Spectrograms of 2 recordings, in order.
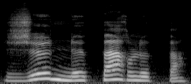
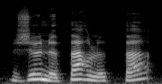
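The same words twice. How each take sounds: The two takes are said the same way.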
